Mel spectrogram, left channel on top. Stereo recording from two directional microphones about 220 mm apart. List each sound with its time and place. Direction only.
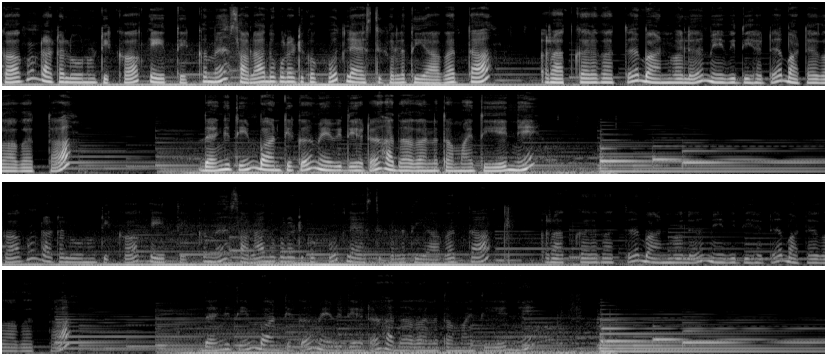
0.0 s a woman's voice: 35° left (ahead or behind)
10.2 s a woman's voice: 45° left (ahead or behind)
